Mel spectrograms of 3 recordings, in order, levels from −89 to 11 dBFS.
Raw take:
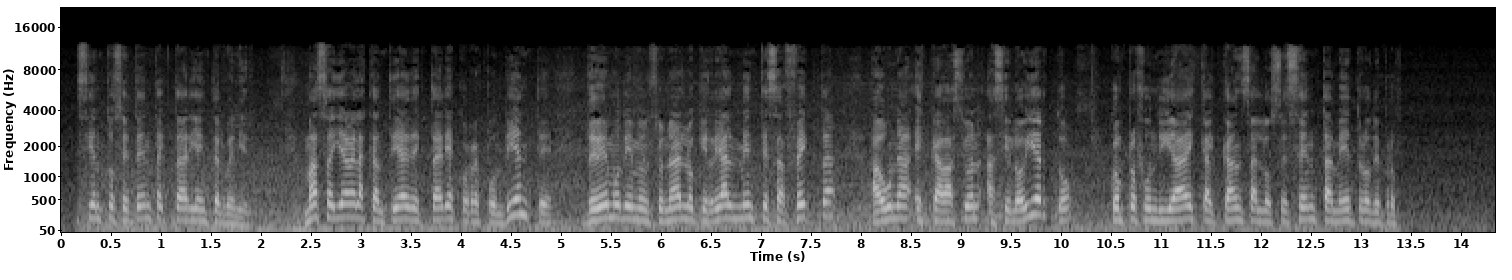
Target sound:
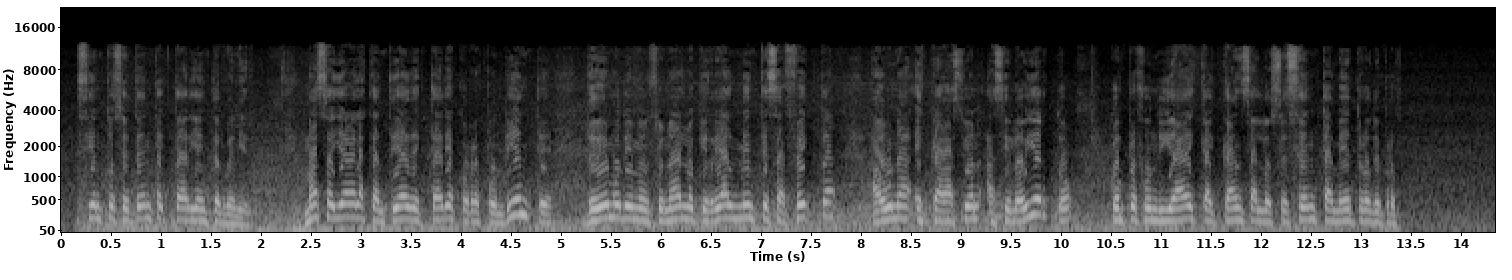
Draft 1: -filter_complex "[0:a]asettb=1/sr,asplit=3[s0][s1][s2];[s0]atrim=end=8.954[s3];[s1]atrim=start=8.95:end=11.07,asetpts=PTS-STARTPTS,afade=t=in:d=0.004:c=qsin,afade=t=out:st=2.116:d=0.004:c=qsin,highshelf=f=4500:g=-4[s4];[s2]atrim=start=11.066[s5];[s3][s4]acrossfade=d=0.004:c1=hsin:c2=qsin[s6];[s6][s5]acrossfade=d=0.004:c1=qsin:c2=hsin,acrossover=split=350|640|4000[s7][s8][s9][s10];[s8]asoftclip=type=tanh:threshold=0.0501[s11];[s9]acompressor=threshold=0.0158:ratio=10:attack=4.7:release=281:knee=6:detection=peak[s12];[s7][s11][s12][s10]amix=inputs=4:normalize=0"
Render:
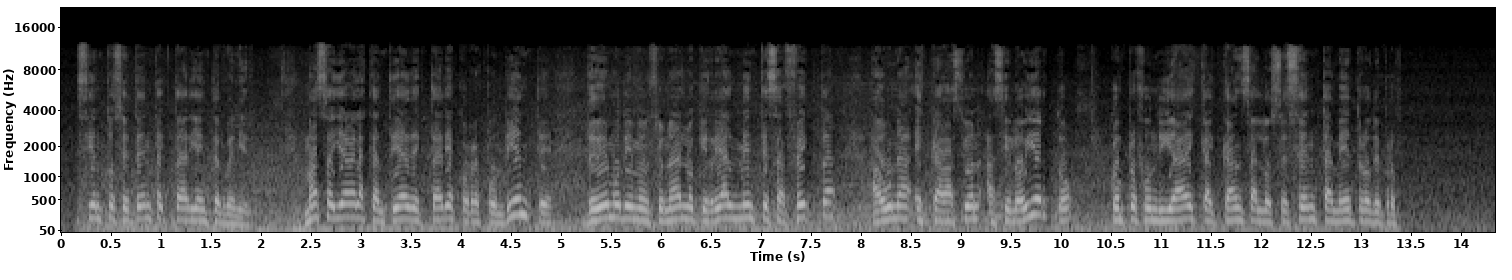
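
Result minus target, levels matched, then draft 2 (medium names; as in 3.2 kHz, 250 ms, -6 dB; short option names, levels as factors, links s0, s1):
compression: peak gain reduction -8.5 dB
-filter_complex "[0:a]asettb=1/sr,asplit=3[s0][s1][s2];[s0]atrim=end=8.954[s3];[s1]atrim=start=8.95:end=11.07,asetpts=PTS-STARTPTS,afade=t=in:d=0.004:c=qsin,afade=t=out:st=2.116:d=0.004:c=qsin,highshelf=f=4500:g=-4[s4];[s2]atrim=start=11.066[s5];[s3][s4]acrossfade=d=0.004:c1=hsin:c2=qsin[s6];[s6][s5]acrossfade=d=0.004:c1=qsin:c2=hsin,acrossover=split=350|640|4000[s7][s8][s9][s10];[s8]asoftclip=type=tanh:threshold=0.0501[s11];[s9]acompressor=threshold=0.00531:ratio=10:attack=4.7:release=281:knee=6:detection=peak[s12];[s7][s11][s12][s10]amix=inputs=4:normalize=0"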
